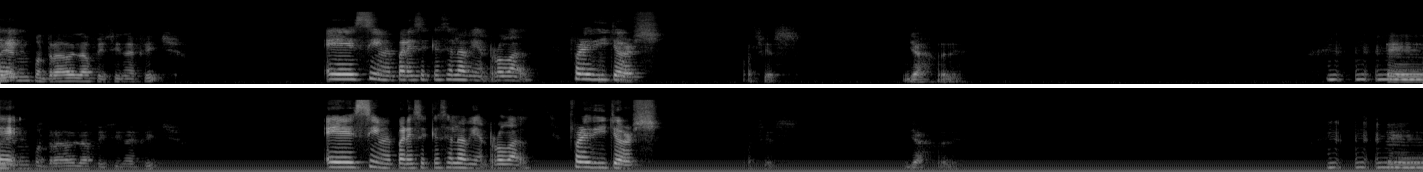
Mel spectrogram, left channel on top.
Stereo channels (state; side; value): noise; right; hum, 15 dB below the sound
